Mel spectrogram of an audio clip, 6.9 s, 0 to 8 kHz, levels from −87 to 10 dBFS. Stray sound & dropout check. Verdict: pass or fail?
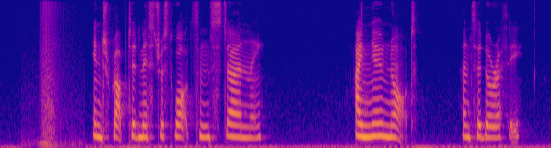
fail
